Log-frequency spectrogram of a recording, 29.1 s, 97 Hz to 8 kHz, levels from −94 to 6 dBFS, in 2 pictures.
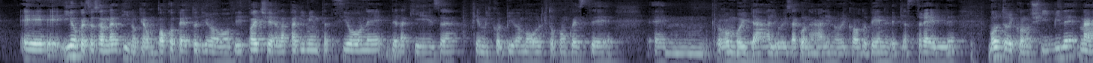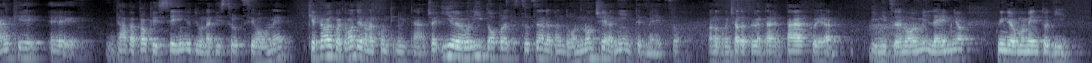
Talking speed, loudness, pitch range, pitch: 170 wpm, -24 LUFS, 105-125 Hz, 115 Hz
